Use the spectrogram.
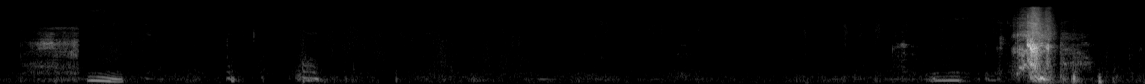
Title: dog sneeze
